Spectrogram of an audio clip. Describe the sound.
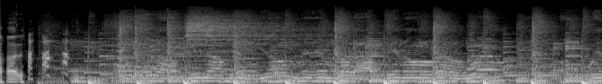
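A recorded song plays loudly and continuously, with a man's singing voice gliding over a steady, thumping beat and layered instrumental backing.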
